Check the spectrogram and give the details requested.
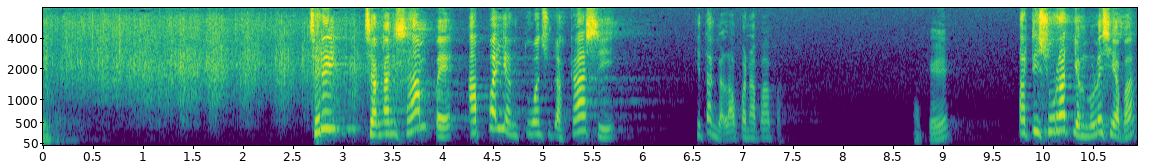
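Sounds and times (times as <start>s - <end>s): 
audience applauding: 0.0s - 3.8s
speech: 2.7s - 5.8s, 6.5s - 7.5s, 8.7s - 9.2s, 9.8s - 10.9s.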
